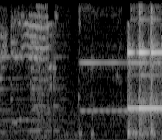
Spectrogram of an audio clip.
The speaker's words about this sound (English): Hallelujah. You hear that bell? It's just for you. Glory to God.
